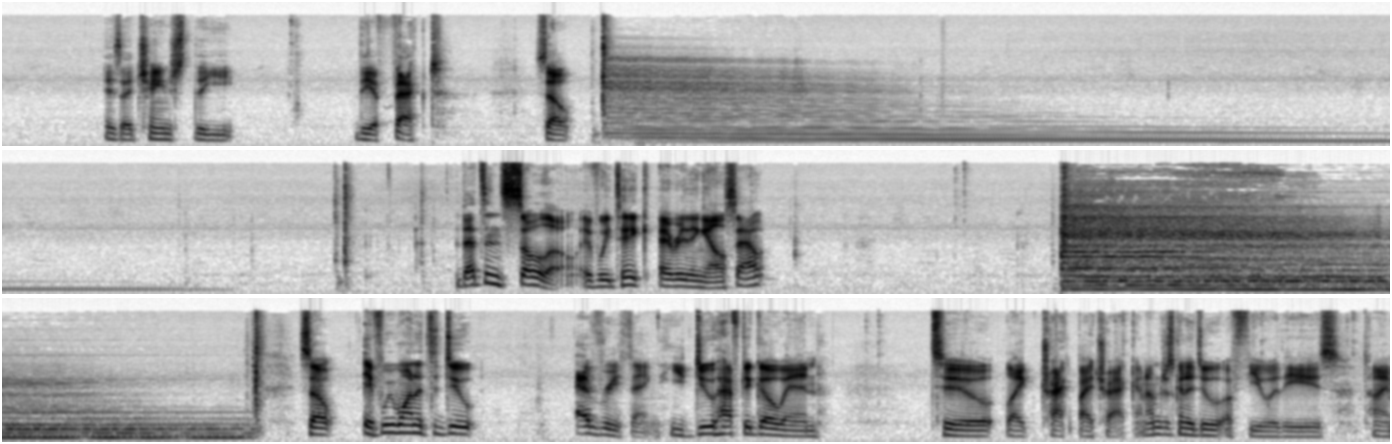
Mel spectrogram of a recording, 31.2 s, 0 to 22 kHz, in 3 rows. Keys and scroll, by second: 1.0 typing, 4.5 space, 12.9 space, 15.9 Home, 18.3 space, 22.7 space.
